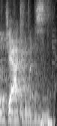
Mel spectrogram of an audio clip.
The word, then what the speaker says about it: Jacquemus: 那它的名字呢叫做 Jacquemus。 And my choice here is the Jacquemus Le Chiquito.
